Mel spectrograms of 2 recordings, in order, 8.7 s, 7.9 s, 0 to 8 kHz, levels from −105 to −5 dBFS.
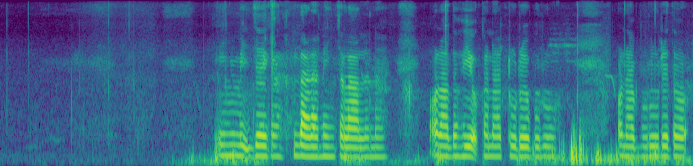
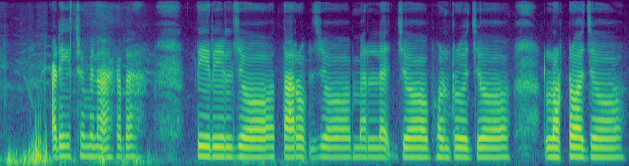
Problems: none marked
